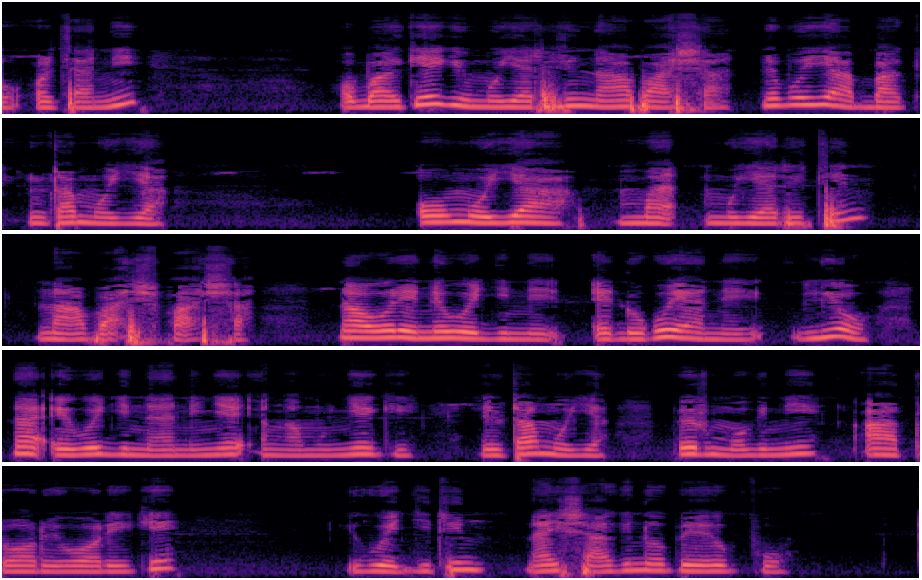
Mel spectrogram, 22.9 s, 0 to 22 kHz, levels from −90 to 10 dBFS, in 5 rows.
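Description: Throughout the speech, s sounds come out gritty and lispy over a bright but synthetic-sounding top end, likely HE-AAC compression rebuilding the treble from lower bands, which fits roughly 20 kbps.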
